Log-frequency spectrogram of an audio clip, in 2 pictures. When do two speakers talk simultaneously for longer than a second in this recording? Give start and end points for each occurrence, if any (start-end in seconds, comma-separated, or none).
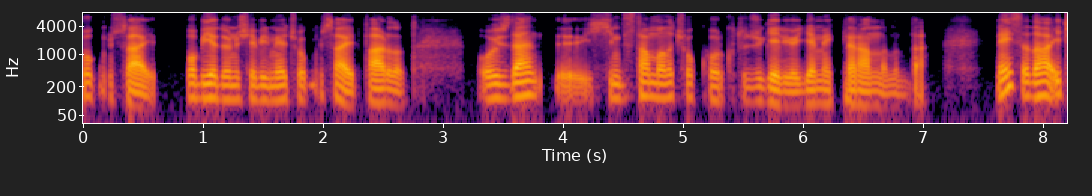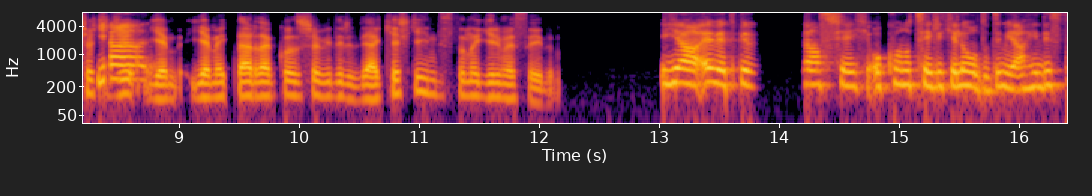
none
